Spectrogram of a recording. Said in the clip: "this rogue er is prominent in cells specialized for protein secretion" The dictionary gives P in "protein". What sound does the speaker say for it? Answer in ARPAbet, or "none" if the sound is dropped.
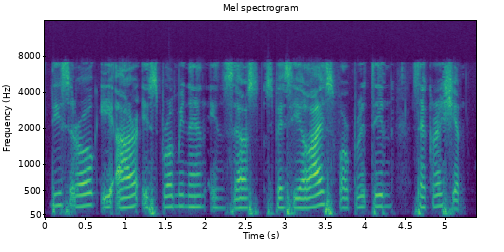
B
